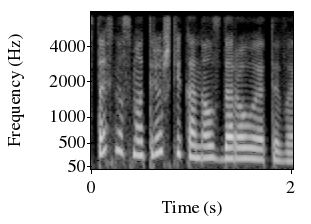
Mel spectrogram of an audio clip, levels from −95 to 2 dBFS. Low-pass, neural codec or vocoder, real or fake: 7.2 kHz; none; real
